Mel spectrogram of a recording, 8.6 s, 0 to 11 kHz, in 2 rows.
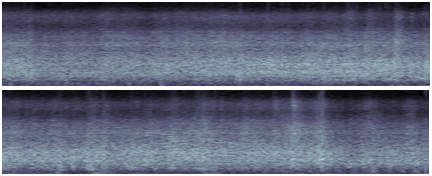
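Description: Narrow-gauge train hauled by an RhB G4/5 steam locomotive running, heard from on board: a steady rumble of wheels on rails, with sharper clicks in the second half as the wheels cross rail joints and points.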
